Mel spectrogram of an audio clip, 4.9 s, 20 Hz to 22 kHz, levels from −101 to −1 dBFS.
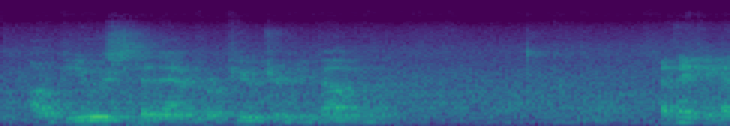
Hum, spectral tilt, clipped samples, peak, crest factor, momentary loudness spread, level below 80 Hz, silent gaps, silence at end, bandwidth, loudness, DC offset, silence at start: none; -4 dB/octave; under 0.1%; -28 dBFS; 16 dB; 15 LU; -82 dBFS; none; 0 s; 14.5 kHz; -44 LUFS; under 0.1%; 0 s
